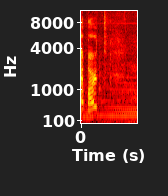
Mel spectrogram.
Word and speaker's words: Abarth: and we have a 2017 Fiat 124 Spider aart is that how you say aart that's how you say it okay the big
